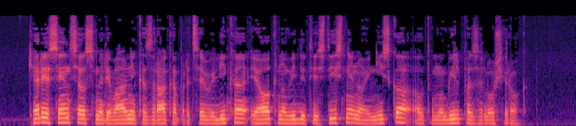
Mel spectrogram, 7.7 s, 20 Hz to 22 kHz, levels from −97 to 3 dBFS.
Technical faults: none

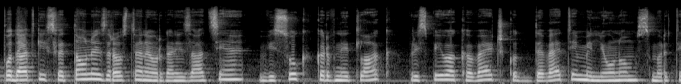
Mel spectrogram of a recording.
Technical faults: hard clipping

